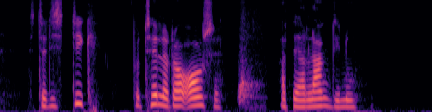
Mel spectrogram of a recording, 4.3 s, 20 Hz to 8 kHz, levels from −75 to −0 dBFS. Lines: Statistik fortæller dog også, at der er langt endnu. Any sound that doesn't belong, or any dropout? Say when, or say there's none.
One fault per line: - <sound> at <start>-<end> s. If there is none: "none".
- whoosh at 2.4-2.7 s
